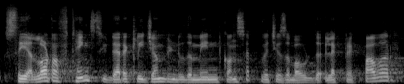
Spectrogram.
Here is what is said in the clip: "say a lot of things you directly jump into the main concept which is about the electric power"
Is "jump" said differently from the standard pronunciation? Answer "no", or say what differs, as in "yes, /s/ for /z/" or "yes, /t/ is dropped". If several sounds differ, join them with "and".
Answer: no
